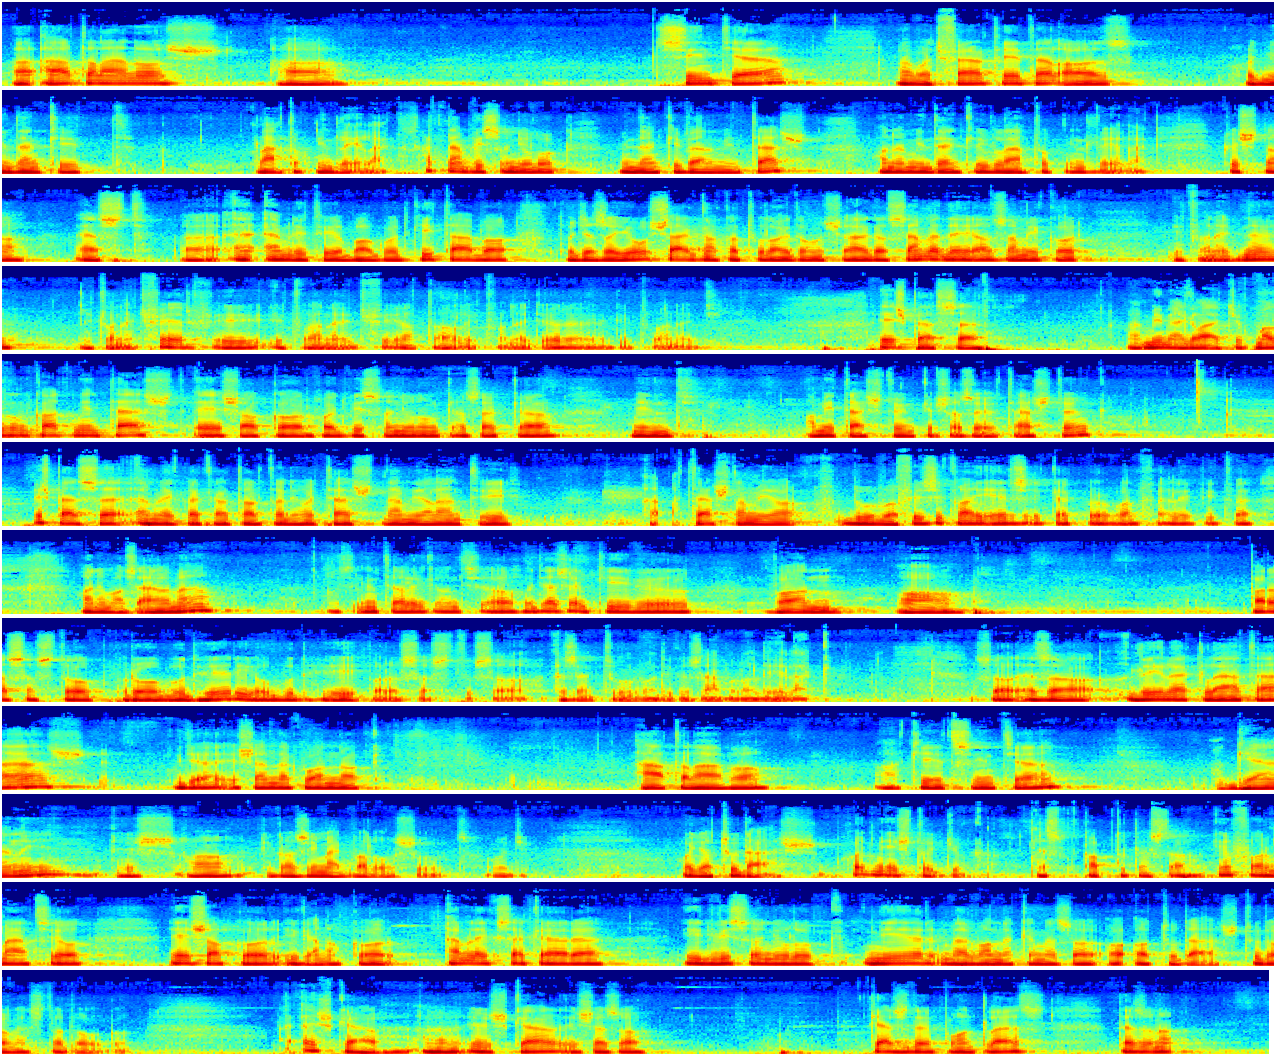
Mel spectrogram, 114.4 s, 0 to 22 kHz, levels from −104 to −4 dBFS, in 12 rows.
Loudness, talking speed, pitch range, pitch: -18 LUFS, 95 wpm, 75-95 Hz, 85 Hz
